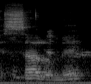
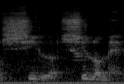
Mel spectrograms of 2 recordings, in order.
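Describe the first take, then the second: First: The word begins with an s sound. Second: The word begins with an sh sound. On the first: The speaker belongs to the group. The speaker calls it right. "é Salomé" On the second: The speaker is not really one of the group. The speaker calls it wrong. "eles falavam Shilomé"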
